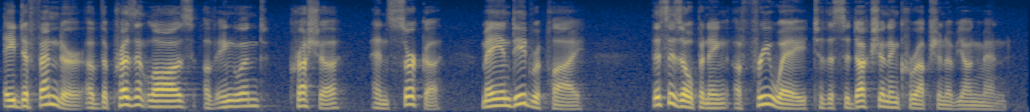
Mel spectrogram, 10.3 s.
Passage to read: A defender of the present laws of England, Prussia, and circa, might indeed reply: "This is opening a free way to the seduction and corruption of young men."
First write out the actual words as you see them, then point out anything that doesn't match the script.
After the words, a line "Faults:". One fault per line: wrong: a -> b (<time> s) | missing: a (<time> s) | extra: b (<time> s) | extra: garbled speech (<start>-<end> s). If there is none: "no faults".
A defender of the present laws of England, Prussia, and circa, may indeed reply: "This is opening a free way to the seduction and corruption of young men."
Faults:
wrong: might -> may (4.8 s)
